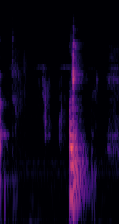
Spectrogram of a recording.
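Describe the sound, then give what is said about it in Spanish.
A person mimics with their voice the gulp of a cat swallowing a pill: one short, loud, throaty burst near the middle, surrounded by softer mouth and breath noises. “Ya que sientas que glute que le hace como”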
